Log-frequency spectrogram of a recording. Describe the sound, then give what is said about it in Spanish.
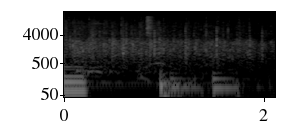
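An audience applauds the Lord steadily during a sermon, a dense wash of clapping throughout, with low sustained tones and a voice briefly sounding underneath. “Give a louder applause to the Lord.”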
